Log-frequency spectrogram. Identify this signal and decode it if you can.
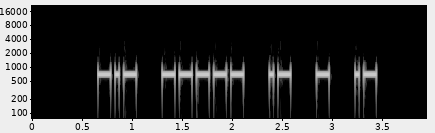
Morse code, heard as a keyed tone, about 28 wpm, spaced as for 20 wpm, 700 Hz. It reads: K0ATA
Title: USA Call Signs - 5 Characters - 2x Character Spacing - 28wpm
